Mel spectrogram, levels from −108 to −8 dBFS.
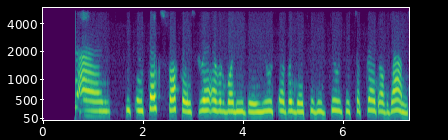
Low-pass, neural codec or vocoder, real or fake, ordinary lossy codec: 5.4 kHz; none; real; none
